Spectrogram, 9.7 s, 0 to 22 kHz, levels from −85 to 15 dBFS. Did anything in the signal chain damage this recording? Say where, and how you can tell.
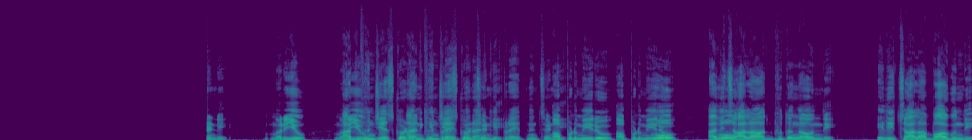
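Yes. The clip opens already in an audio dropout to silence, which runs until 2.07 s. The gap is silent, with no room tone or hiss under it. Then the speech starts abruptly. That points to the capture stage, with the input likely lost through a disconnected device, a failed link or a mute. The recorder kept writing silence until the signal returned. Whatever was said in that stretch is unrecoverable.

From 3.33 s to 7.39 s there is a doubled audio track. A second full-band copy of the speech trails the original by around 0.7 s. It sits about 5 dB lower. It has no reverb tail or room colouring, so it is not an acoustic echo. It starts and stops abruptly, starting just before "అద్భుతంగా ఉంది". The likely cause is a second, slower capture path or an editing or storage step that mixed two misaligned copies.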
